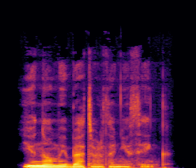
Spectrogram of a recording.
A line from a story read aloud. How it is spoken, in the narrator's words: she said softly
